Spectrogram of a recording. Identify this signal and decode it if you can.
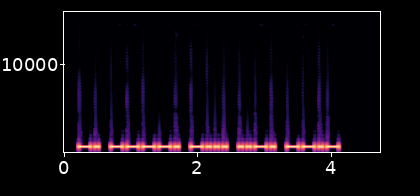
Morse code, heard as a keyed tone, about 20 wpm, 700 Hz. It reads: N9BFQ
